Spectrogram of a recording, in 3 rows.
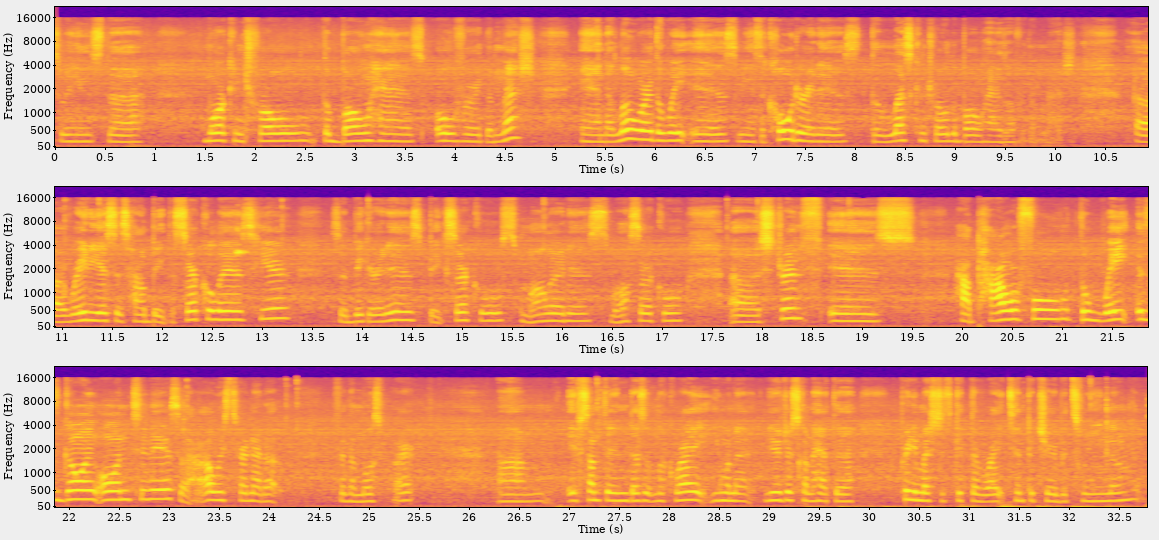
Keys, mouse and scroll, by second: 5.5-7.2 drag, 11.1-12.7 drag, 25.0-27.4 middle drag, 27.4-28.6 drag, 29.2 r, 32.3 middle drag, 32.5 a, 32.7 a.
